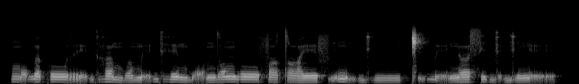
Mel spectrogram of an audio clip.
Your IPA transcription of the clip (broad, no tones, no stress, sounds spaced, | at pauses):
m ɔ̰ ɠ ɐ k oː r ḛ ɡʱ ɐ m b ʌ m ḛ ɡʱ e m b ɔ̰ n d ɔ ŋ ɡ oː f o tˤ eː f ḭ m ḭ ɡʱ iː ǁ ḭ ɓ ḛ n ɐ s i ɡ ḛ ɡ i n ḛ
